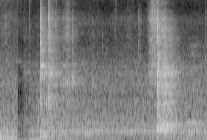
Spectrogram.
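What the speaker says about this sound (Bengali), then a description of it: "এরপর ঢাকা দিয়ে দেবো কিছুক্ষণের জন্য" A metal lid goes onto a pot of mutton curry, with two quiet clinks of metal on metal and faint kitchen sounds in between.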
